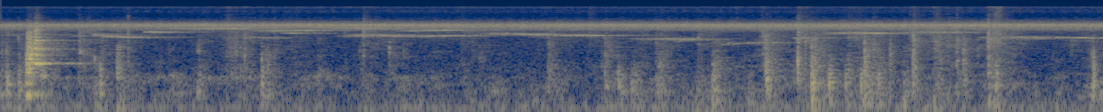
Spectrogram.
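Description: Steady high-pitched buzzing of insects, with short high chirps scattered through it. Irregular knocks of footsteps on wooden boardwalk planks run alongside, the loudest just after the start.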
